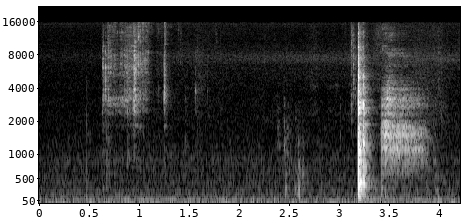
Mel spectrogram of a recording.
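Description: A person taking a drink: a short sip under a second in, then the cup or glass set down on the desk with a sharp knock about three seconds in, the loudest sound here, followed by a short breathy exhale.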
